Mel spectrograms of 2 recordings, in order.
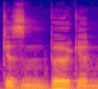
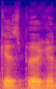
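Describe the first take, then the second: First: The name is said as Gis-sen-ber-gen. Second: The name is said as Gis-ber-gen. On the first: The speaker calls it wrong. "not Gissenbergen, or however the hell they try and pronounce it" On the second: The speaker calls it right. "it is Shane van Gisbergen"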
